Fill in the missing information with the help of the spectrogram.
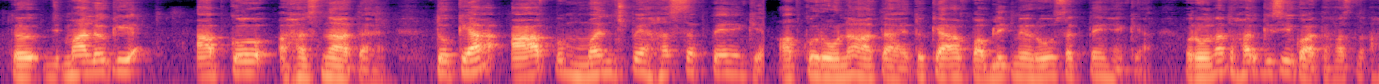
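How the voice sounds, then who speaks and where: A man with a slightly husky voice, giving an informal acting lesson in an emphatic way, repeating phrases and checking in with rhetorical questions. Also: medium pitch, darkish tone. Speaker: acting coach.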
